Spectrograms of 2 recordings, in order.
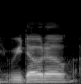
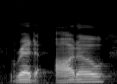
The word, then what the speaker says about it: Redodo: the battery uh brand ridotto I'm not sure why it's called that uh some some other YouTubers have mentioned that it's pronounced red Auto uh maybe it might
